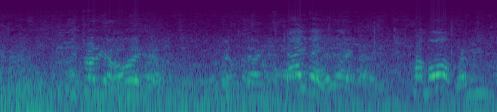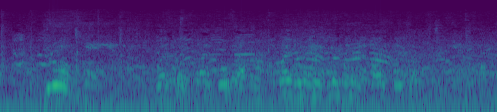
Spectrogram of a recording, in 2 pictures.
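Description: A crowd of people cheers and shouts across an open field.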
